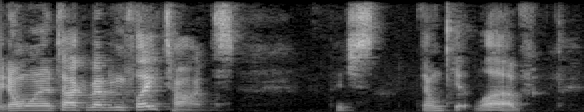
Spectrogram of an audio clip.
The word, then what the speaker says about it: inflaton: They don't want to talk about inflatons.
